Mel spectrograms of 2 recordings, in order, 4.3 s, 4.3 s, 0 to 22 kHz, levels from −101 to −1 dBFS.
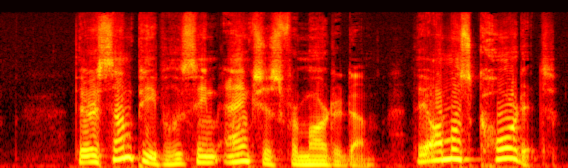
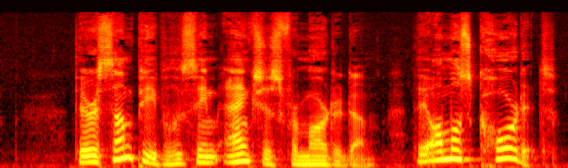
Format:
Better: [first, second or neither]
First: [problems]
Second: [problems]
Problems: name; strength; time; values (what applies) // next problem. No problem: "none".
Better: second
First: distortion; slight; 7% of the sound clipped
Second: none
